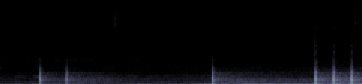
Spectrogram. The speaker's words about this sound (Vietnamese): Bỗng nhiên có tiếng gõ cửa ở bên ngoài, là ba tiếng một.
